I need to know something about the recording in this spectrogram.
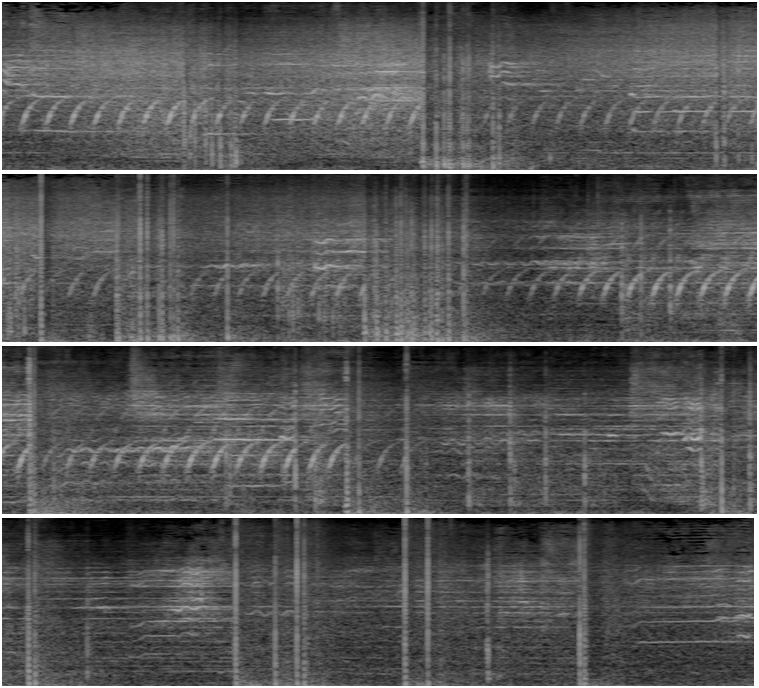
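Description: Aerial firework shells bursting one after another in a dense barrage, with repeated loud bangs and crackling, while music plays alongside.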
